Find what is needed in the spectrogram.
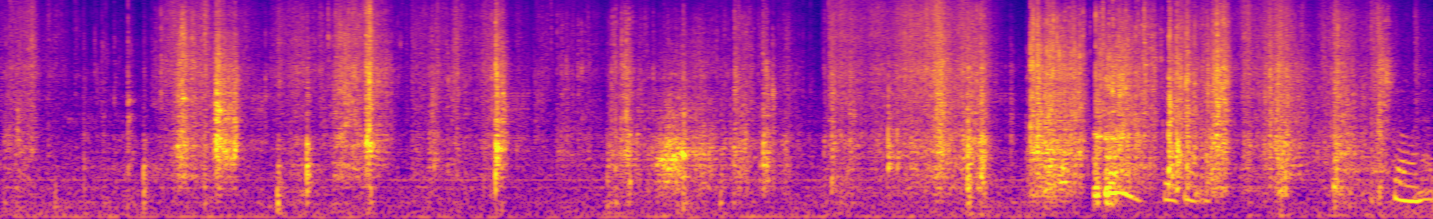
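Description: Thin plastic shopping bag rustling and crinkling in irregular bursts as it is handled and rummaged through.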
